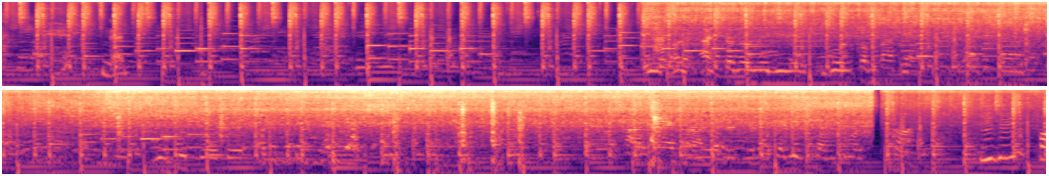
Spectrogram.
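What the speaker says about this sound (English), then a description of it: "Fry onion with what? With the sauce from carrot" Onion fries in carrot sauce with a continuous loud sizzle and bubbling, stirred now and then, while people talk quietly in the background.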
